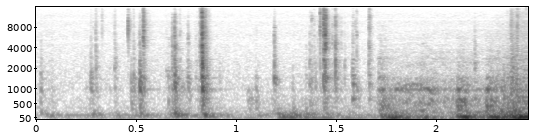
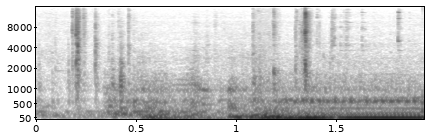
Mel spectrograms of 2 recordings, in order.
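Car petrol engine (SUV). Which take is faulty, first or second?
first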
